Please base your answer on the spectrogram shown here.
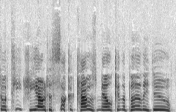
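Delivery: very high, coaxing, slow rustic plea; hedgehog voice. A narrator's reading. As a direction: wheedle the badger sweetly. Hedgehog keeps pleading.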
